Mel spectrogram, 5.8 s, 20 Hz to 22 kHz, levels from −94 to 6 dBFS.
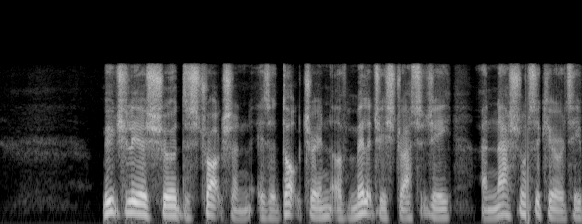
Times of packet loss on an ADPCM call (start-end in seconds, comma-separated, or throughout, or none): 5.26-5.31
